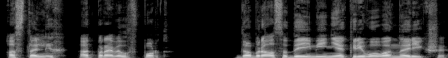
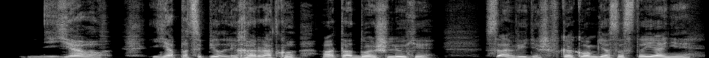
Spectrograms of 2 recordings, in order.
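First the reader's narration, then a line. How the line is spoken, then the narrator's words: Quiet sick rasp. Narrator (Russian): тихо прохрипел больной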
